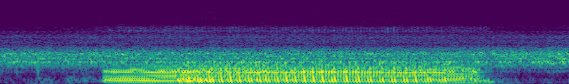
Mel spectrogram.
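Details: Pug's snore: a long, buzzy, vibrating inhale lasting about two seconds that starts in a slightly higher tone and then settles into a steady rattling drone.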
